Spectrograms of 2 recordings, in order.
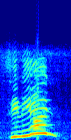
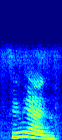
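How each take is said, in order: First: Much higher, louder sing-song question; higher playful question. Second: Said in the usual way. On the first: Acted. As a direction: coax the toddler with a high voice. Asking child, voice rising.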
